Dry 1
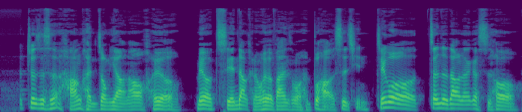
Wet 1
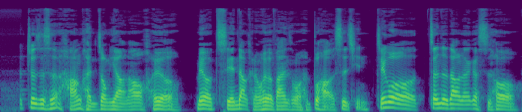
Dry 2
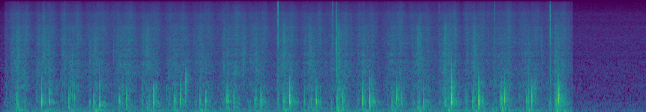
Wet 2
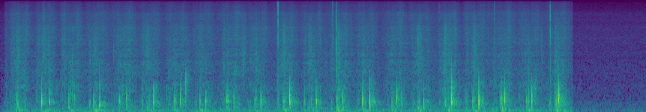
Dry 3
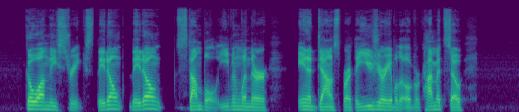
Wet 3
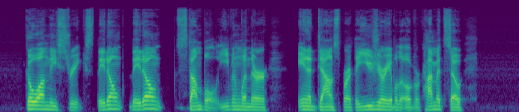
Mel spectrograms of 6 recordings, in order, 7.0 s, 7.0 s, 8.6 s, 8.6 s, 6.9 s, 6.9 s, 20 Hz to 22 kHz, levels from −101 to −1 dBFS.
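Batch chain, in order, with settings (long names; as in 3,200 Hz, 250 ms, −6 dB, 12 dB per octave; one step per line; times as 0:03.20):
low-shelf EQ 460 Hz +5.5 dB
level +2.5 dB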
